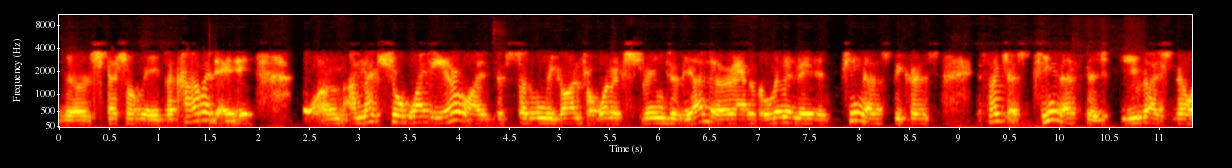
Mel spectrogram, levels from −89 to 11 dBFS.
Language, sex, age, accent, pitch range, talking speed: English, male, 60-79, American, 145-195 Hz, 175 wpm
